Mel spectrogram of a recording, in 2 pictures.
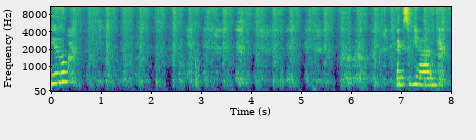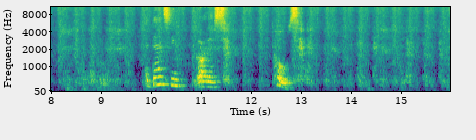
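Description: Feet patter quickly and lightly on a carpeted floor.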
